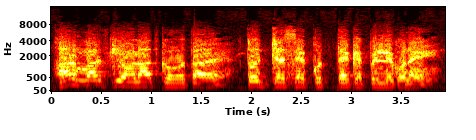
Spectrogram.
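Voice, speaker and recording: An actor playing a defiant, swaggering street-tough hero with Bombay street Hindi, cocky and taunting, in a Bollywood melodrama. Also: male voice, a little high, moderate pace, a little hiss or hum, natural voice. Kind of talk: Bollywood melodrama film acting. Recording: dull lo-fi old film soundtrack.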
